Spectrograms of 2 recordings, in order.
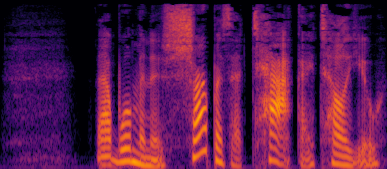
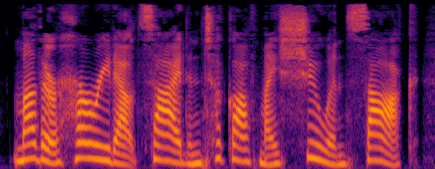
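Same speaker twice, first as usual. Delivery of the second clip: ordinary delivery, nothing marked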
